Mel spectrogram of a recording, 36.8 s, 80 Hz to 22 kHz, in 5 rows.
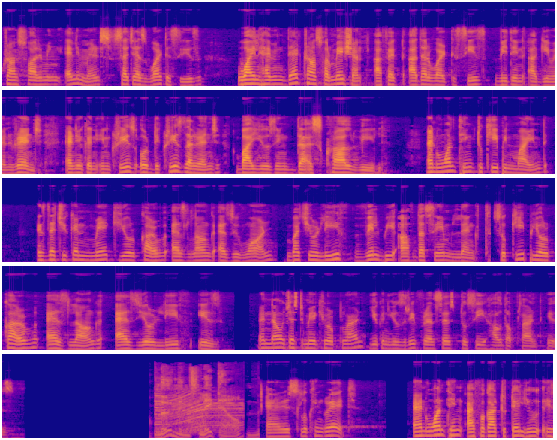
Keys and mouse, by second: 0.0 click, 0.5 g, 3.0 r, 5.8 shift+middle click, 6.0 shift+middle click, 6.2 KP_3, 6.6 shift+middle click, 6.9 g, 8.5 click, 8.7 g, 10.4 click, 10.5 g, 12.2 shift+middle click, 13.1 middle click, 13.6 shift+middle click, 13.9 KP_7, 14.4 shift+middle click, 15.1 shift+middle click, 15.8 g, 16.6 shift+middle click, 17.3 g, 21.3 shift+middle click, 21.5 g, 23.3 Tab, 23.5 KP_3, 23.7 shift+middle drag, 25.6 ctrl+alt+r, 25.8-26.1 middle drag, 26.2 Tab, 26.3 KP_7, 26.6 shift+middle click, 26.9 g, 28.0 r, 29.1 shift+g, 30.2 click, 30.3 g, 30.8 Tab, 30.8 middle drag, 31.1 middle click, 34.8-35.1 middle drag, 35.3 shift+middle drag, 35.8 middle click, 36.7-36.8 middle drag.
